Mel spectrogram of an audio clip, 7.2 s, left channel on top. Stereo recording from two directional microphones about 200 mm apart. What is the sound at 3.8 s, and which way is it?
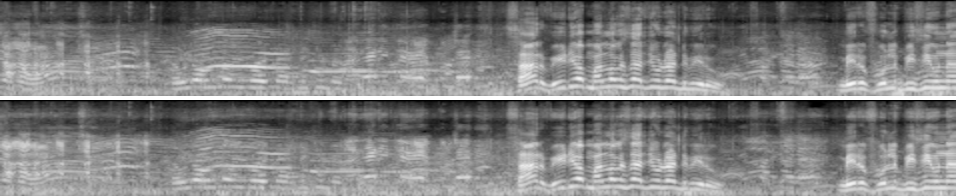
A man's voice, 5° left (ahead or behind).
